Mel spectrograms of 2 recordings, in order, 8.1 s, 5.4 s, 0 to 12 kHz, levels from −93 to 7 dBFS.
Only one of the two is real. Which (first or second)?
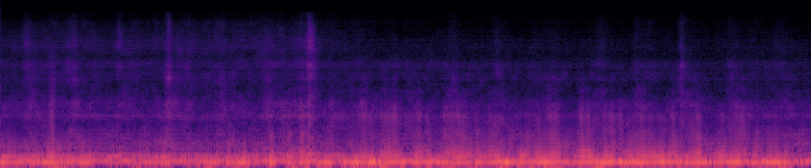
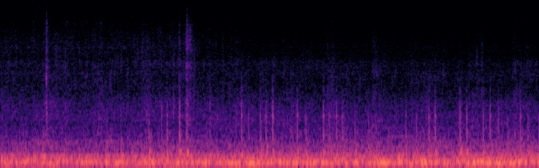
second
